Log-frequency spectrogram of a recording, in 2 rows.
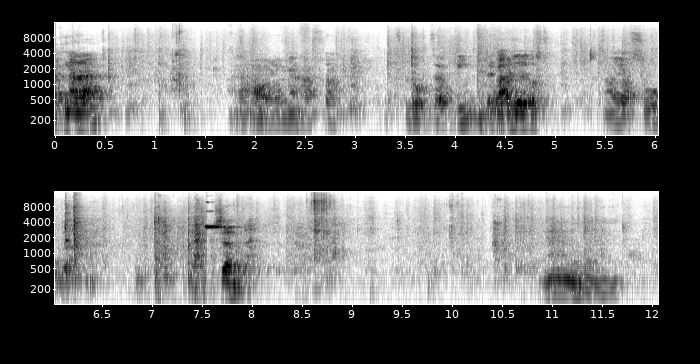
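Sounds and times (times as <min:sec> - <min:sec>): person humming: 0:10.9 - 0:11.8.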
